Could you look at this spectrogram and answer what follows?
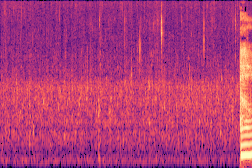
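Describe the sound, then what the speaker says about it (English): A gentle stream flows in a soft, steady trickle, faint and continuous, until a loud abrupt burst of another sound cuts in at the very end. "water continuing its endless, gentle song"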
